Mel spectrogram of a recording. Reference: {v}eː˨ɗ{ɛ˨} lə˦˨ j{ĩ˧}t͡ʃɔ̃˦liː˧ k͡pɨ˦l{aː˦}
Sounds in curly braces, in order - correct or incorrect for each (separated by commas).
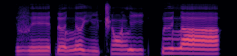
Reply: correct, incorrect, incorrect, correct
